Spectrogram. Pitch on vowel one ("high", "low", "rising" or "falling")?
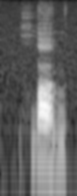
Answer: falling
